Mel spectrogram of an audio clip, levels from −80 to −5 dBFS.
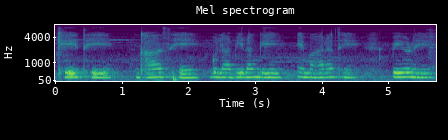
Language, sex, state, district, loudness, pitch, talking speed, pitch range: Bhojpuri, female, Uttar Pradesh, Gorakhpur, -26 LUFS, 220 Hz, 115 wpm, 215-230 Hz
